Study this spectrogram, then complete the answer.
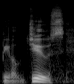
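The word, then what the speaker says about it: Betelgeuse: and I think that they spell it Beetle GE or however it is but it's supposed to be pronounced Beetle Juice and so I think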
